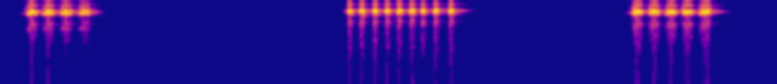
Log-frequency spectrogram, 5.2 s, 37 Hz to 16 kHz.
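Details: Tutor recording of a Blue-crowned hanging parrot from 2021: three short bursts of rapid, piercing high clicks, four to eight notes each, with gaps of over a second between them.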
